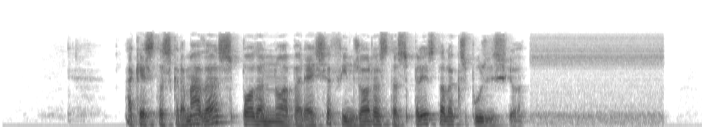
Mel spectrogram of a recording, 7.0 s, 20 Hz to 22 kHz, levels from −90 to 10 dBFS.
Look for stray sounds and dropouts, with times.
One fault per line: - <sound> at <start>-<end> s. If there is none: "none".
none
